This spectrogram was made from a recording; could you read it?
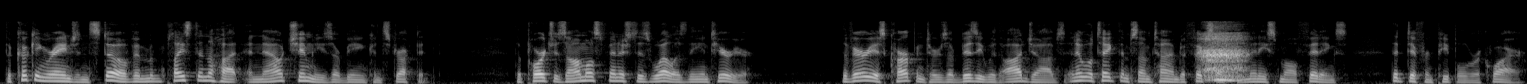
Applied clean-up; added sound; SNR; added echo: none; Breathing; -2 dB; none.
